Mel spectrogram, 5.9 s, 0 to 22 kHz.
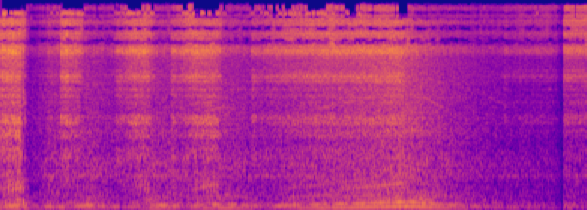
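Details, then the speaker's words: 1961 DeSoto revived after sitting for decades, now getting fuel: lumpy, uneven running with irregular pops as revs rise and fall; rough running blamed on points adjustment/ignition timing, but it now runs. "I'm pretty sure It's not running the nicest. Oh god. Because of a points adjustment/timing issue. But it is now running."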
